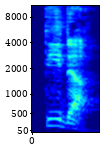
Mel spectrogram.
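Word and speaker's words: tidak: also yes is y and then no is T do T do T do okay so we have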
